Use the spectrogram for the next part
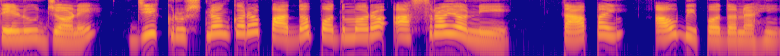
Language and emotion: Odia, neutral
